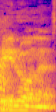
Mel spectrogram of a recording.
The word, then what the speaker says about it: Peirone: Peirone, säger jag rätt? – Du säger det. – Det är ett väldigt svårt namn om man bara ska uttala sådär. Vilket ursprung kommer det? – Jag är från Argentina, född i Argentina. Egentligen är det inte så svårt, men den är ju ovanlig så folk tänker alltid att det ska uttalas på något konstigt sätt. Men det uttalas egentligen bara som det står.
